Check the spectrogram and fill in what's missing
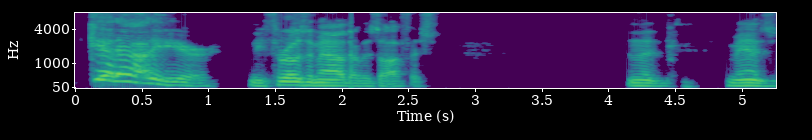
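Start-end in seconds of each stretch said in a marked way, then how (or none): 0.1-1.1 higher, slow shout of fed-up anger; fed-up dismissal. Acted. Talent agent orders the man out, in a fed-up shout. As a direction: throw him out with your voice. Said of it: "And the talent agent goes".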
